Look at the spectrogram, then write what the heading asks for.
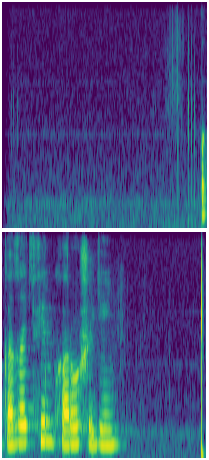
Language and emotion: Russian, neutral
